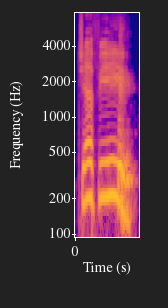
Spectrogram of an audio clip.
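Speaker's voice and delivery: loud, high call of the name. Acted. Player calling out to Jeffy in character, loud and high. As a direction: shout his name to get his attention.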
